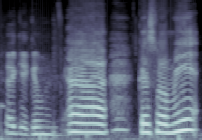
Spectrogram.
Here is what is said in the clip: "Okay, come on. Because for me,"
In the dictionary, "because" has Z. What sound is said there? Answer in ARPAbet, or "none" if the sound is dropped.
S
